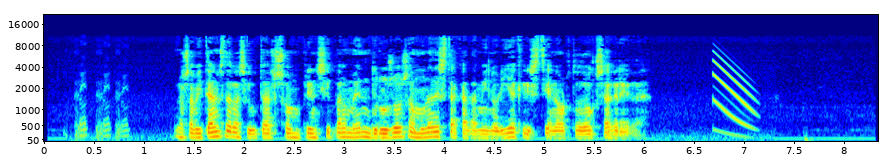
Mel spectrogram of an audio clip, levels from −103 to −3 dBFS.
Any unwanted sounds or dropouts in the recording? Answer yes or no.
yes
